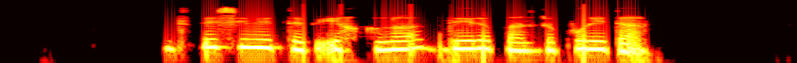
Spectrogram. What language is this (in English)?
Pashto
